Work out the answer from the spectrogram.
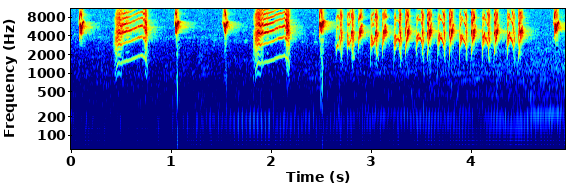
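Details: Long-tailed Shrike delivering sharp high chips and laddered descending sweeps, then a rapid even run of short squeaky notes near five per second.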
